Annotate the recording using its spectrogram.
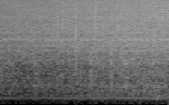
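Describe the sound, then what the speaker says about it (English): White wine sizzles steadily in a hot pan for a creamy mushroom pasta, a dense, continuous close-up hiss with faint crackles throughout and no talking. "You might hear it sizzling now."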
